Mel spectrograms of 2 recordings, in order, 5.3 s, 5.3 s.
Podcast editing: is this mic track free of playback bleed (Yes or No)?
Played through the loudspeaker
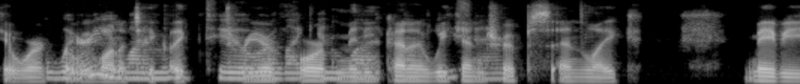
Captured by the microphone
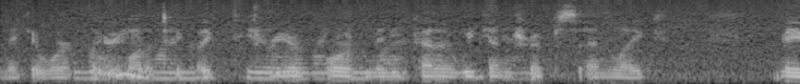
No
